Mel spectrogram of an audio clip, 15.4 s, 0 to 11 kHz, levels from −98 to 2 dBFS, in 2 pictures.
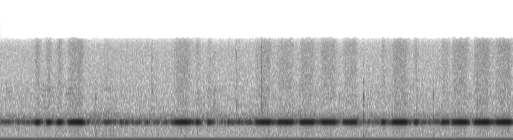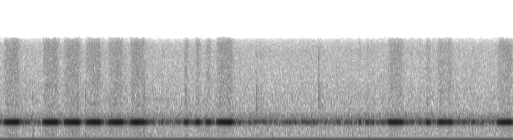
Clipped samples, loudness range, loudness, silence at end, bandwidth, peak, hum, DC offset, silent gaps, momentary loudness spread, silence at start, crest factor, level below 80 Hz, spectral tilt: under 0.1%; 7 LU; -19 LUFS; 0 s; 4.2 kHz; -8 dBFS; none; 1%; none; 17 LU; 0 s; 12 dB; -62 dBFS; -8.5 dB/octave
